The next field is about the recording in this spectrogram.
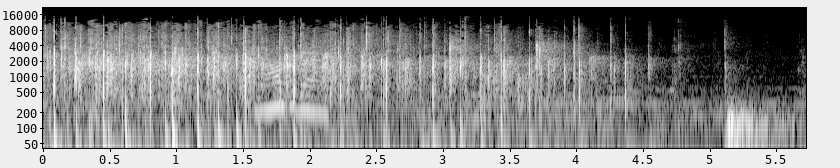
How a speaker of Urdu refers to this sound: ایک مرتبہ ان کی حوصلہ افزائی کے لیے زوردار تالی. جی ٹیم بی استقبال کے لیے زوردار تالیاں.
